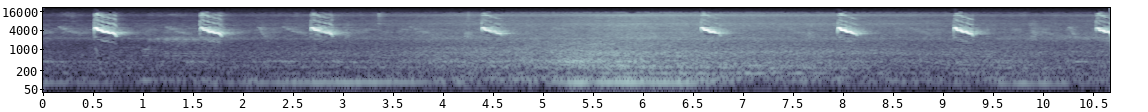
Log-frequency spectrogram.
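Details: White-eye from Lombok (kecial kuning), lure call to prompt a quiet bird: eight quick, high whistled notes each slurring down, irregularly spaced, while a vehicle passes softly in the middle.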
